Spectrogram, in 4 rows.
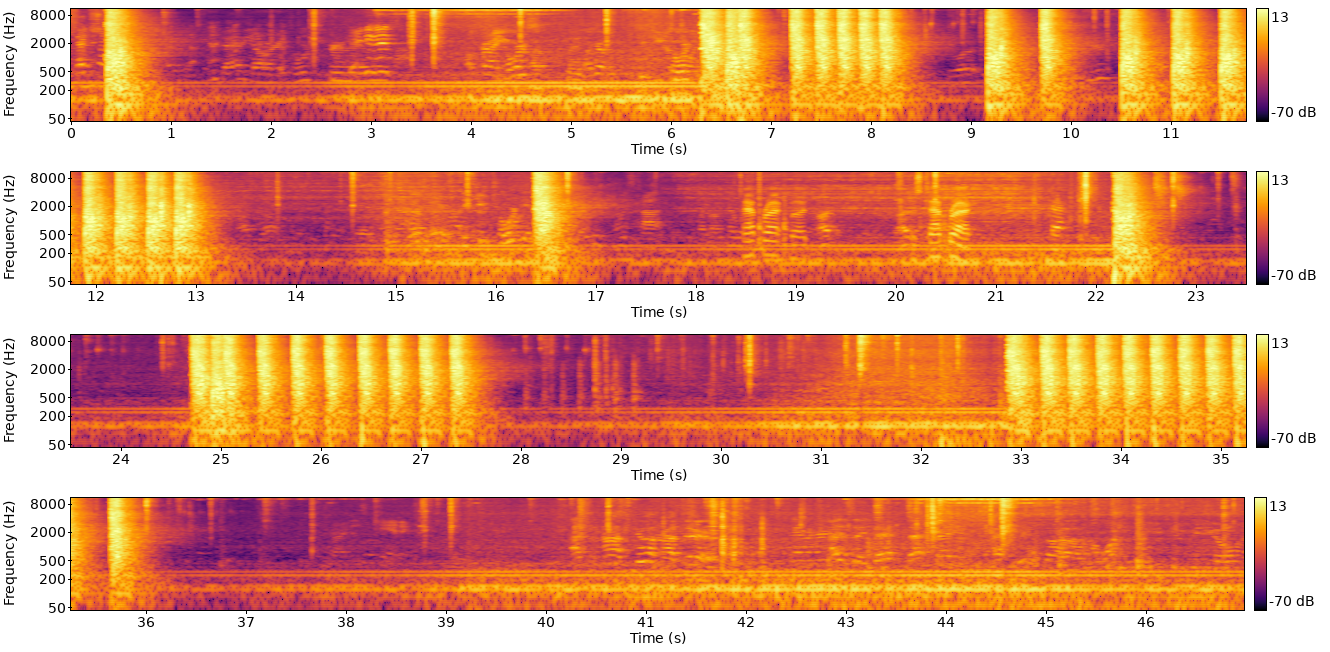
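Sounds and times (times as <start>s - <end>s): gunshots: 0.4s - 1.0s, 6.3s - 8.5s, 9.2s - 13.4s, 16.4s - 17.0s, 22.2s - 22.8s, 24.7s - 27.8s, 32.8s - 36.2s.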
